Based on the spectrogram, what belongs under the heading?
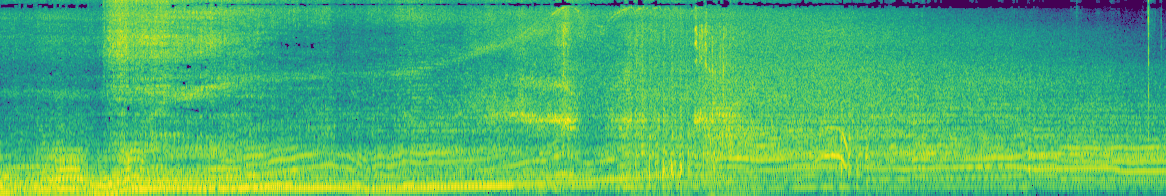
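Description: Race car engines at full throttle during a roll-race pull. The engine note climbs steadily in pitch for several seconds, then drops back to a steadier engine drone.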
